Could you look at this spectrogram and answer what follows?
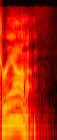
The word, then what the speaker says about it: Rihanna: It's Rihanna. – Yeah. – But she pronounces it Rihanna.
